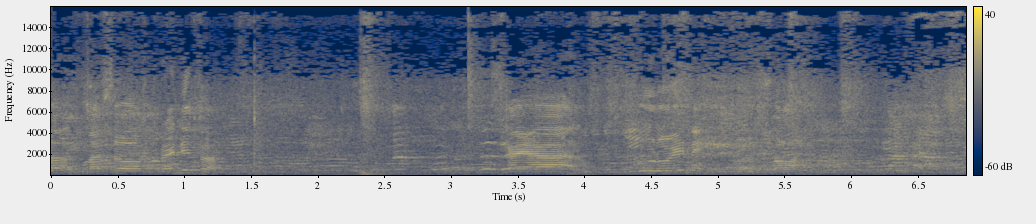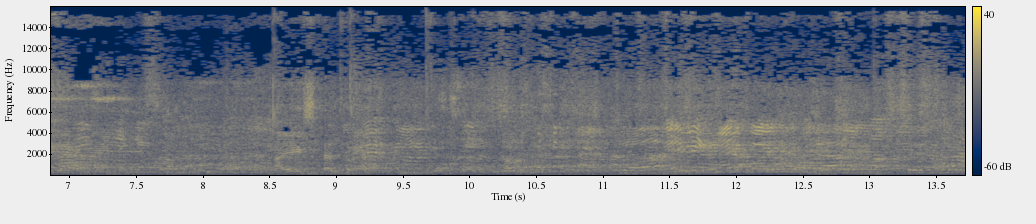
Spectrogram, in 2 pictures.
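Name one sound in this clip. Young women sing into microphones.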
